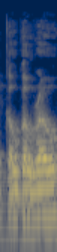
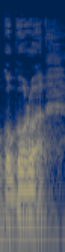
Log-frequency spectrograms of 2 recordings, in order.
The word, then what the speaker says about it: Gogoro: And then also another very famous brand, we have another scooter, electric scooter, is called Gogoro. It's spelled G-O-G-O-R-O, so you can say Gogoro or Gogoro. People pronounce it differently.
